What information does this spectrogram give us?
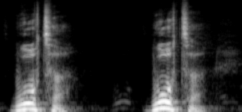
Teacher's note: as an isolated word we don't pronounce the r at the end · as an isolated word, we say water, water, ending in a schwa sound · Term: non-rhotic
